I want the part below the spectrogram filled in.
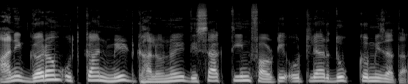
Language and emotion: Goan Konkani, neutral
